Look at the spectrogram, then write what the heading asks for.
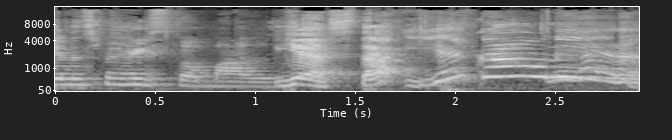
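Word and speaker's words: Cristóbal: Cristobal.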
